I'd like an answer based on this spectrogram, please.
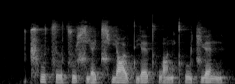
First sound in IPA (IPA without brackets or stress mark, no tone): ʈ͡ʂʰ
